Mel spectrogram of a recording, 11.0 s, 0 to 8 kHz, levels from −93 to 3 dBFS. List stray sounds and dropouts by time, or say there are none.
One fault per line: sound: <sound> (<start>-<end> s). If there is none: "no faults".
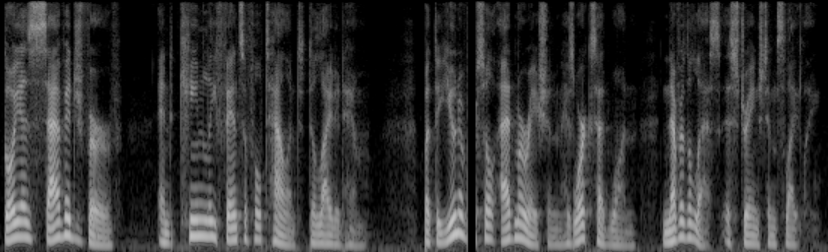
sound: dropout (6.2-6.3 s)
